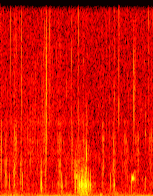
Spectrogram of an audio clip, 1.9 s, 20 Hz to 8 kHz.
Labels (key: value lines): label: biophony, low growl
recorder: SoundTrap 300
